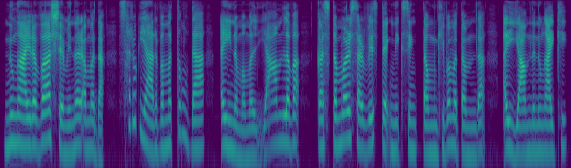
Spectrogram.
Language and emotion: Manipuri, happy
